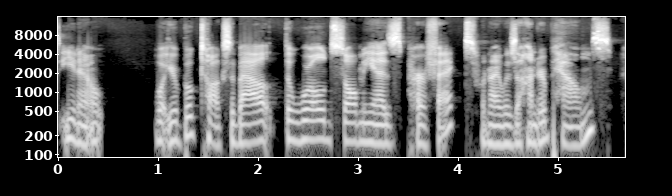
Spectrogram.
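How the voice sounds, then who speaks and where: A woman, a podcast guest speaking candidly and emotionally, often halting as she reflects. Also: sits low, no echo. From born in South Africa, raised in Australia. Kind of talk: candid personal conversation.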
